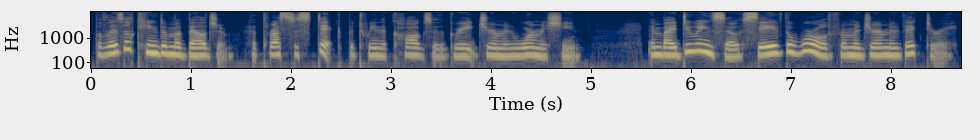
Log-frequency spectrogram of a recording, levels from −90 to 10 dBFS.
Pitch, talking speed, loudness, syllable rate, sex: 220 Hz, 200 wpm, -19 LUFS, 5.2 syllables/s, female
